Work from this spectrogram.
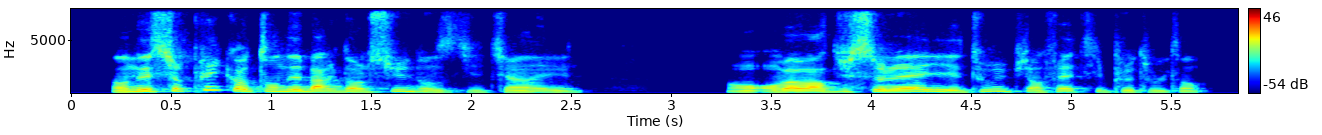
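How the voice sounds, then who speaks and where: A man's fairly high voice at a fairly quick pace, an unremarkable speaking voice. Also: ordinary pitch variation. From Normandy, France. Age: 20s. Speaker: aspiring record shop owner. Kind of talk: interview.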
